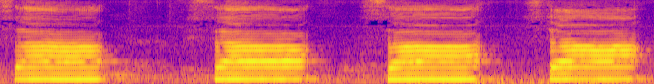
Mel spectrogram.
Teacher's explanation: জিহ্বার আগা সামনের উপরে দুই দাঁতের আগার সঙ্গে লাগাবো, লাগিয়ে হালকা বাতাস বের করব, নরম করে উচ্চারণ করব।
